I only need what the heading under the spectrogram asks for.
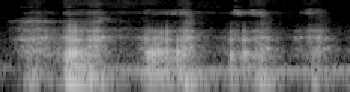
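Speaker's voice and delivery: quiet, breath-only laugh; soft chuckle. Real, not acted. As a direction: chuckle softly at your own joke. Laughs at being lost uncle.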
